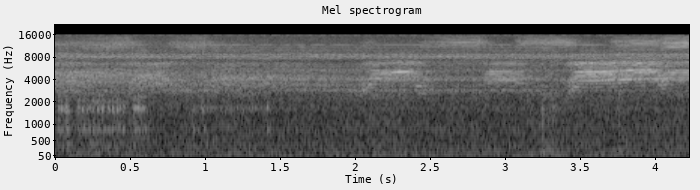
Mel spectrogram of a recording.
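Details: A summer chorus from a minmin cicada, 24 July 2016: a shrill, hissing high drone with a few soft swells, and faint lower chirps near the start.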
